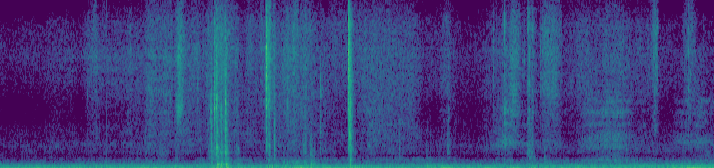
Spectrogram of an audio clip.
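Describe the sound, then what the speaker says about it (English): A truck is maneuvered out of a tight spot, its engine rumbling low and steady close by, with a few brief clicks and knocks over the drone. "Hard getting this whole truck out of here"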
